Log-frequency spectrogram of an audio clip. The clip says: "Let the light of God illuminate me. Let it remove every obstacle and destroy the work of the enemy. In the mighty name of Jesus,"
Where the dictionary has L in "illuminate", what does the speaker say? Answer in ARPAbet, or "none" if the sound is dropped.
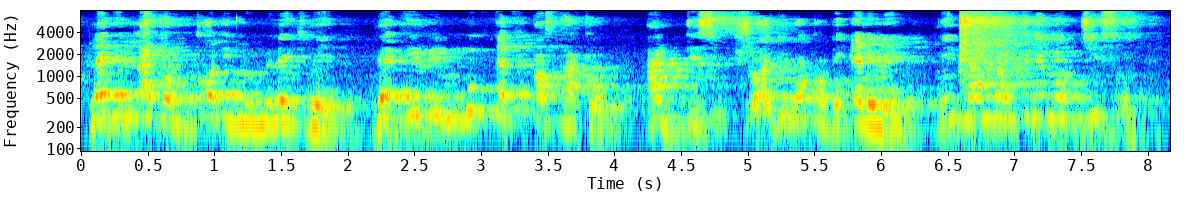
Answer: N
